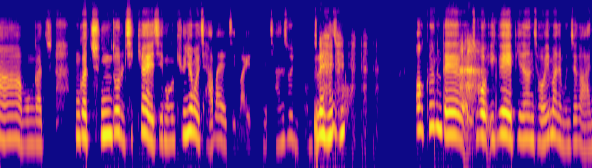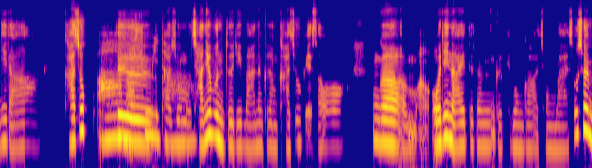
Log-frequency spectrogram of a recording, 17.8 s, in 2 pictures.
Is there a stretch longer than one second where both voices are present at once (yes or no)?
yes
